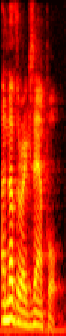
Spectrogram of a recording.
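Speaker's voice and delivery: ordinary delivery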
